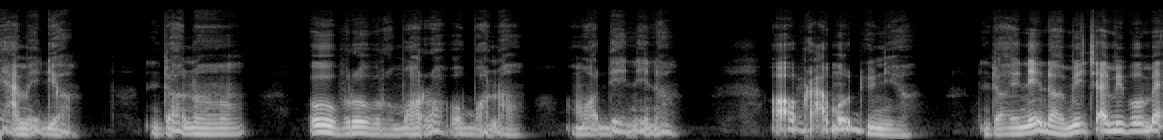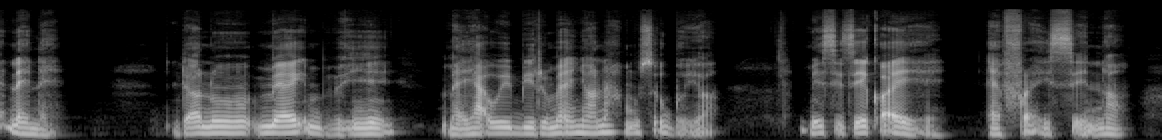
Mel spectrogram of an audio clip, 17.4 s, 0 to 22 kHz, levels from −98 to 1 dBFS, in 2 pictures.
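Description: Nothing goes wrong anywhere in this speech recording, so there's no technical fault to point to at any moment.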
